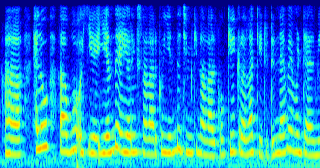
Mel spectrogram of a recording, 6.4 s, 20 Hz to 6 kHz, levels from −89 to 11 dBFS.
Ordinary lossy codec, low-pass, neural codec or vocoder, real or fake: none; 5.4 kHz; none; real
